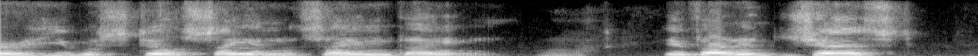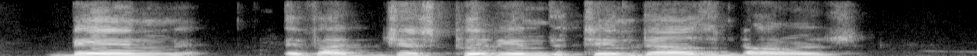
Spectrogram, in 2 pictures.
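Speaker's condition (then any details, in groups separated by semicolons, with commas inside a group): Cerebral palsy; uses wheelchair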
